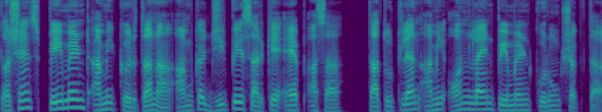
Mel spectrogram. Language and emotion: Goan Konkani, neutral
